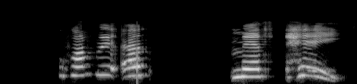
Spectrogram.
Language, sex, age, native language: Icelandic, female, 7, Icelandic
